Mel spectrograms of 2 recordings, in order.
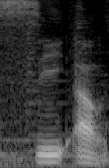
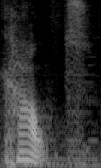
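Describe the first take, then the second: First: It is said as letter C, then out. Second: It is said as one blended syllable. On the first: The speaker calls it right. "we say C out" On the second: The speaker calls it wrong. "we don't pronounce it count"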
